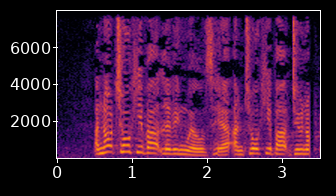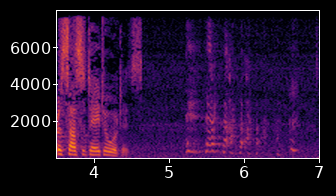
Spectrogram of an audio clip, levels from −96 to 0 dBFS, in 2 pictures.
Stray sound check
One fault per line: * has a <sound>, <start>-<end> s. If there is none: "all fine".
* has a dropout, 3.4-3.4 s
* has a laugh, 5.2-6.7 s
